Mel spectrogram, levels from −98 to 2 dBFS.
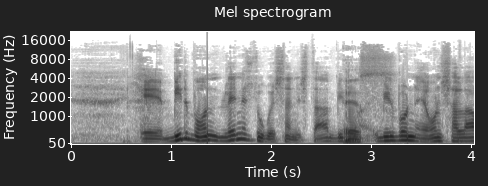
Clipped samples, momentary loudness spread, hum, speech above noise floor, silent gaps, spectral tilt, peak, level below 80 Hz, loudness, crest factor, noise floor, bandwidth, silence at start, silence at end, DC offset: under 0.1%; 13 LU; none; 20 dB; none; -7 dB/octave; -4 dBFS; -50 dBFS; -19 LUFS; 16 dB; -38 dBFS; 14.5 kHz; 0 s; 0 s; 0.9%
